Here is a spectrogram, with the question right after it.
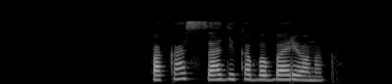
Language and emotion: Russian, neutral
